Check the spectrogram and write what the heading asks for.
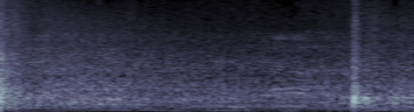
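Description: Two sharp racket strikes on a shuttlecock in a badminton rally, just under two seconds apart.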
